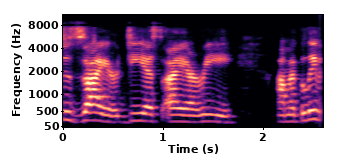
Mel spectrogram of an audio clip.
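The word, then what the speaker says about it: DSIRE: slide is from a database that's called It's pronounced desired d-s-i-r-e I believe it's out of the University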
